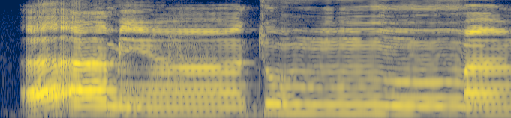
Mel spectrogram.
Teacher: آمنتم من، یہاں بھی اخفاء ہوگا اور یہاں پر بھی اخفاء ہوگا، ناک میں آواز چھپائیں گے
